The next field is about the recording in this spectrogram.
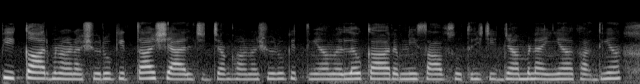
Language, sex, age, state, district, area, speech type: Dogri, female, 18-30, Jammu and Kashmir, Reasi, rural, spontaneous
